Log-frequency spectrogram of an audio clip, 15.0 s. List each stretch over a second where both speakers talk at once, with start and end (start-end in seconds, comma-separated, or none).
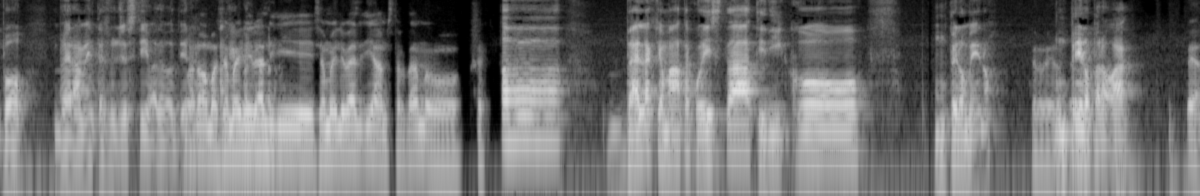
2.3-3.6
